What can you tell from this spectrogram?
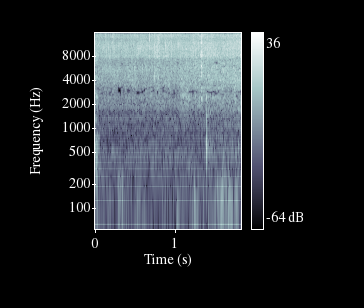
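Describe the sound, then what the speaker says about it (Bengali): Spice paste fries in a pan with potatoes and pointed gourd for a Bengali egg curry: a close, steady sizzle broken by several scraping stirs of a spatula. "তাই আমি মশলাটা অ্যাড করে দিলাম, দিয়ে একটু ভালো করে মশলাটা ভেজে নেব।"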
